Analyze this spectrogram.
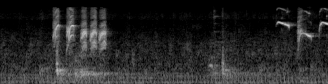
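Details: Cinereous tit used as a lure for trapping: a short burst of buzzy, rapidly repeated high notes, a pause with a faint click, then several high, thin, down-slurred whistles.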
